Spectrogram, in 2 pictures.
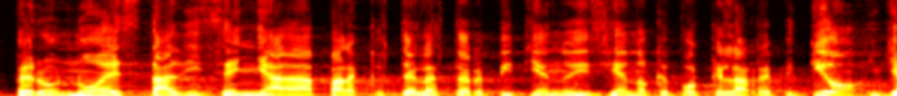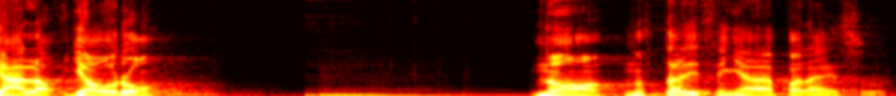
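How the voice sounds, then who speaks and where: A man, a pastor preaching a sermon, asking questions of the congregation, rising high and loud for emphasis and dropping low and quiet. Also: moderate pace. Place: church sanctuary. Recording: long church reverb with soft guitar.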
